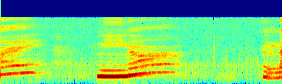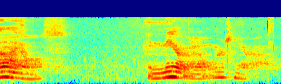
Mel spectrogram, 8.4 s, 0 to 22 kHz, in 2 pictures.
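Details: F3 hybrid sphynx kitten from a sphynx and domestic shorthair out-cross litter of naked and coated kittens at a cattery: three drawn-out, rising then falling meows, about two and a half seconds apart, indoors in a small room.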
